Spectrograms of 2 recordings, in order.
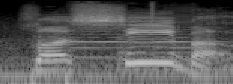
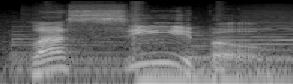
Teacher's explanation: The stress is on the middle syllable.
